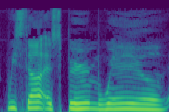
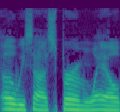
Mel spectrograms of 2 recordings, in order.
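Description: First: It imitates the deaf woman's speech. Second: It is said in a plain, ordinary voice.

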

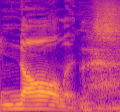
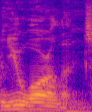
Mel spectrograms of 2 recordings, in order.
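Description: First: The name is squashed together into one word. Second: The name is fully pronounced as separate words. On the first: The speaker calls it wrong. "don't say Nolans. Don't make it. The whole one word" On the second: The speaker calls it right. "Say it New Orleans"

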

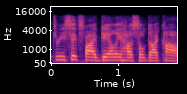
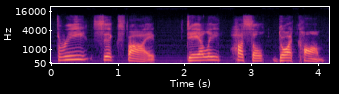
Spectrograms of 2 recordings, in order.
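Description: First: It is said at a normal speed. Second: It is said slowly and deliberately.

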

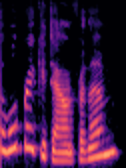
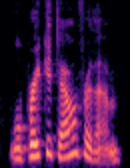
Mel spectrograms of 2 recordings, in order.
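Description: First: The tone is positive and reassuring. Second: The tone is annoyed and frustrated. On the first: Don't worry, everything will be made clear. "my intonation was very positive, very reassuring" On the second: The client never understands, which is tiresome. "If your visualization is frustration"

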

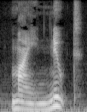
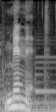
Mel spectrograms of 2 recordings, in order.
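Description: First: It has a long U sound in the second syllable. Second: It has a short I and a reduced second vowel. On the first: Very tiny. "the word is now minute. Long U" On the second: A unit of time, sixty seconds. "Minute, the noun. Short I"

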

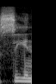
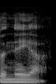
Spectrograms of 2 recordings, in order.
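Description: First: The name begins with an 'ee' vowel. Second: The name begins with an 'ah' vowel. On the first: The speaker calls it wrong. "do not mispronounce it. It's not Cee-N" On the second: The speaker calls it right. "Miss Sanea"

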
